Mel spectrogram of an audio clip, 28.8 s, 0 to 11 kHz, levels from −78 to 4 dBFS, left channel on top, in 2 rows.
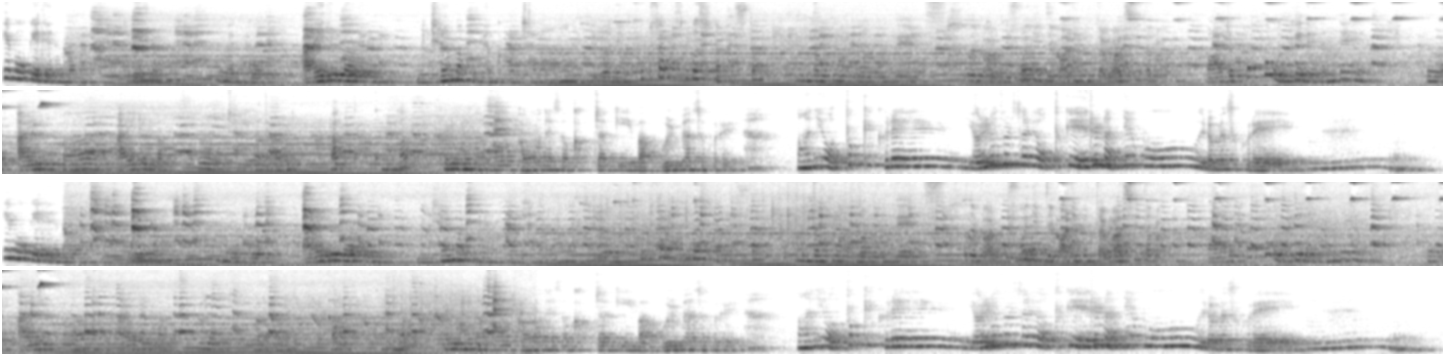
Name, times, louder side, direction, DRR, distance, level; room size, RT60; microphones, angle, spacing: voice 1, 0.0-1.6 2.2-2.6 3.0-7.6 9.5-9.6 9.9-10.4 12.0-13.7 14.2-16.1 16.4-17.3 17.6-18.5 18.8-22.0 22.4-27.4 28.3-28.4, left 2 dB, 50° left, 3 dB, 0.5 m, -27 dB
sound 1, 0.6-19.8, right 5 dB, 85° right, 0.4 m, -32 dB
sound 2, 0.9-19.2, equal, 70° left, 0.9 m, -33 dB
voice 2, 1.3-2.4 7.9-11.8 27.4-28.6, right 1 dB, 25° right, 1 dB, 0.4 m, -30 dB
3.6 x 2.6 x 2.4 m, 0.91 s
head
